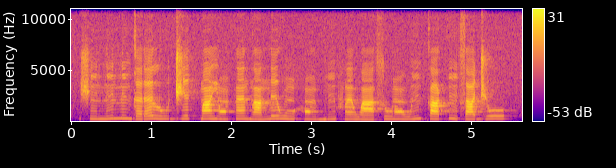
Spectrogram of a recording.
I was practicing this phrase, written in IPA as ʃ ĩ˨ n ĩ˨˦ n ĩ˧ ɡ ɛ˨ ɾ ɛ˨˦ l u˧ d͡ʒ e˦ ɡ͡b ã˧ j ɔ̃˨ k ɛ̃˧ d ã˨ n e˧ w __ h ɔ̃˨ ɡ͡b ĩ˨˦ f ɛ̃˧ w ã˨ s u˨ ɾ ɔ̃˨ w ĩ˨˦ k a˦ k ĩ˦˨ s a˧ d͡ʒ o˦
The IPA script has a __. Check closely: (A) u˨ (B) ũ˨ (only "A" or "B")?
B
